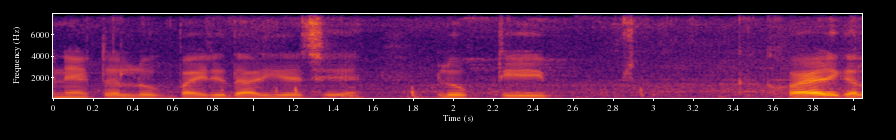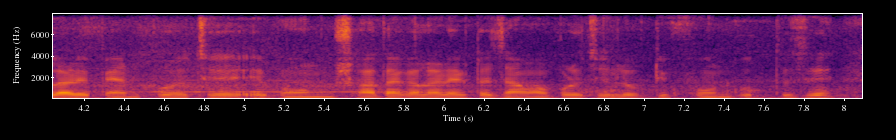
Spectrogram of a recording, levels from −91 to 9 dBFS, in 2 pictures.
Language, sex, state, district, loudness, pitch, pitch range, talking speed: Bengali, male, West Bengal, Cooch Behar, -23 LUFS, 105 Hz, 100-110 Hz, 150 wpm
